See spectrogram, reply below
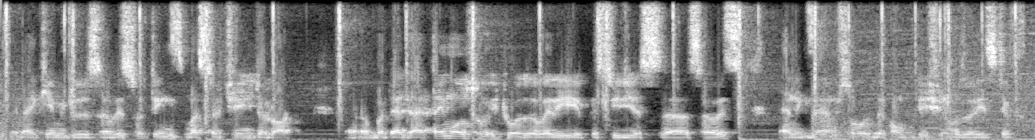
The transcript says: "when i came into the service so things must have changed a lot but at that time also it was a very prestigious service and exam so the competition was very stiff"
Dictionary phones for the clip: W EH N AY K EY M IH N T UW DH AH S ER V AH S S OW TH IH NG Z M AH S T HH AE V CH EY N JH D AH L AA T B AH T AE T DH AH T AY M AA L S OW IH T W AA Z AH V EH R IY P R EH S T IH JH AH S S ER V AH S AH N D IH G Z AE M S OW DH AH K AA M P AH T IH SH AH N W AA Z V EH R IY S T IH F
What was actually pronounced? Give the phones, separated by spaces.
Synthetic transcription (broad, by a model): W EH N AY K EY M IH N T UW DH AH S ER V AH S S OW T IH NG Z M AH S T HH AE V CH EY N JH D AH L AA T B AH T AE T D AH T AY M AA L S OW IH T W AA Z AH V EH R IY P R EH S T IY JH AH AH S ER V AH S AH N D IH G Z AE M S OW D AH K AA M P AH T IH SH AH N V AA Z V EH R IY S T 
